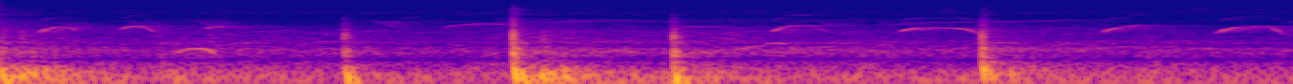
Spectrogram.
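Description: Aerial firework shells bursting overhead, five sharp booms in about five seconds, the loudest about two and a half seconds in.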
